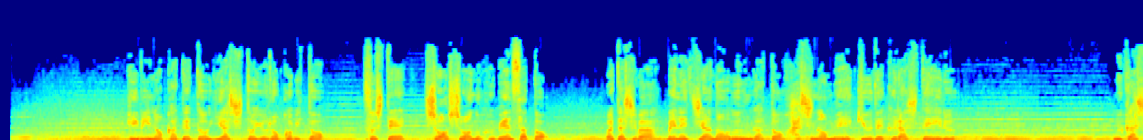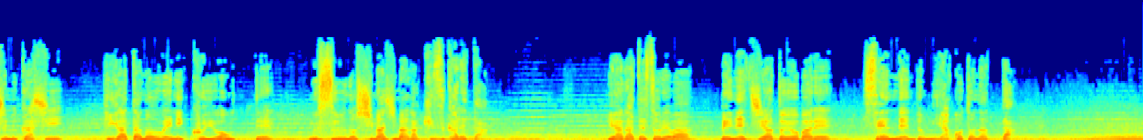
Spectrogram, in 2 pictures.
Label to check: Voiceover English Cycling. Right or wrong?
Wrong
